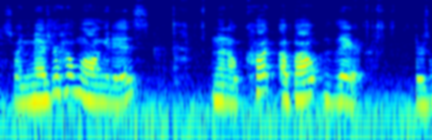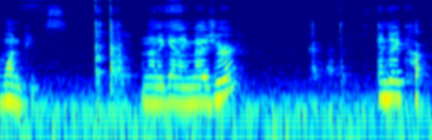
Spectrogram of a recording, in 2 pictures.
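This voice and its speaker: A woman's voice: a little high, fairly bright tone, poor audio. A woman teaching young children a craft step by step, speaking to them directly in simple instructions. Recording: clear background noise.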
